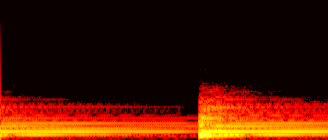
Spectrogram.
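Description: Timpani struck with a felt mallet in a relaxed, rebounding stroke. The drum is still ringing from a stroke just before and is struck again about one and a half seconds in; each stroke is a sharp attack followed by a sustained pitched ring that slowly fades.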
